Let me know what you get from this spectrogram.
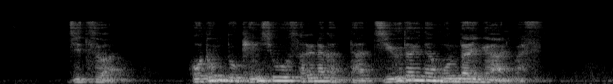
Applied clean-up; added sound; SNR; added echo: neural separator model SepFormer DNS4.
